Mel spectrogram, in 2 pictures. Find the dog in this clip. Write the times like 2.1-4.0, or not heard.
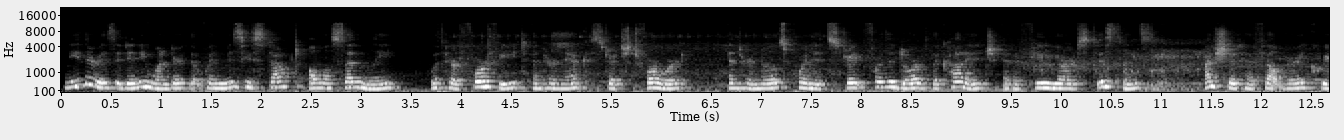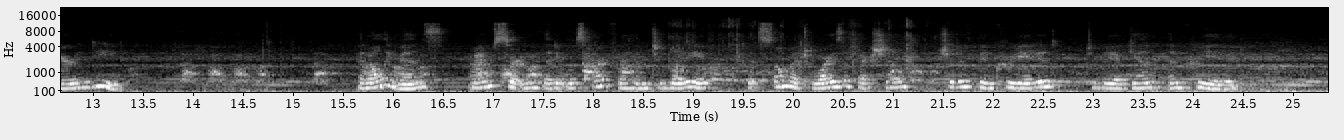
13.2-21.6.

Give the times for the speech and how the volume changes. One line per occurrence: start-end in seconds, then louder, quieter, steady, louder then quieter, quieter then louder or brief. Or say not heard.
0.0-13.4 steady
15.6-24.5 steady.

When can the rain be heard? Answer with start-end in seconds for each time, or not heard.
not heard.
